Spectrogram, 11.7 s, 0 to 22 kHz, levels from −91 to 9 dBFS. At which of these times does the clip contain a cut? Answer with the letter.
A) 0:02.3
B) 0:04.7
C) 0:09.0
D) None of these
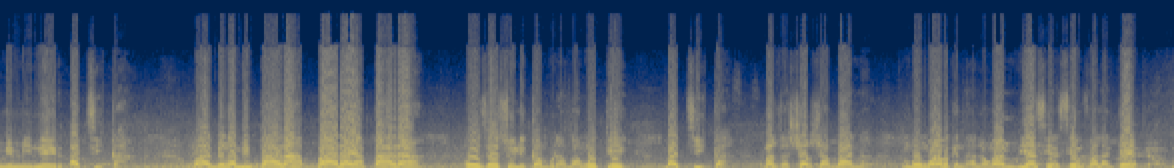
D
